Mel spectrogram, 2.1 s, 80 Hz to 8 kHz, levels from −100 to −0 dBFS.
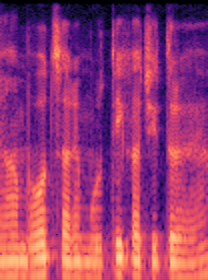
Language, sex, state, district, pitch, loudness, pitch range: Hindi, male, Jharkhand, Deoghar, 110 Hz, -17 LUFS, 110-115 Hz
